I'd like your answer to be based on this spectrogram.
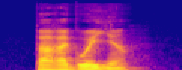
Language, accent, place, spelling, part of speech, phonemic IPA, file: French, France, Lyon, paraguayen, adjective, /pa.ʁa.ɡwa.jɑ̃/, LL-Q150 (fra)-paraguayen.wav
- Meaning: Paraguayan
